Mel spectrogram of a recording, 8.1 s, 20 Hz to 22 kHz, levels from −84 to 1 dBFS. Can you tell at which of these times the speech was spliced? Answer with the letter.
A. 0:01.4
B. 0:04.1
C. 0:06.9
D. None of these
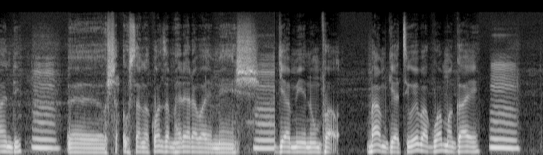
B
